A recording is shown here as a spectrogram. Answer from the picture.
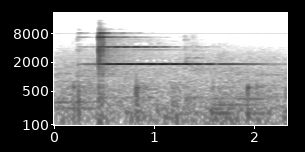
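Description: A single strike of the show-jumping judge's bell about half a second in, ringing on with a clear high tone and fading over about a second and a half. It is the signal for the rider to start the jump-off.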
